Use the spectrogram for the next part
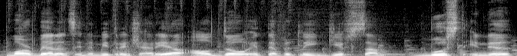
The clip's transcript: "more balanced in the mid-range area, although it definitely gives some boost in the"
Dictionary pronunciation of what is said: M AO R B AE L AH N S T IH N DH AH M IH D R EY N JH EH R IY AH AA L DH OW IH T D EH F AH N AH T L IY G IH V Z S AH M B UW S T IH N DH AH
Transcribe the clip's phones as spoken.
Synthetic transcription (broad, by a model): M AO R B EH L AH N S IH N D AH M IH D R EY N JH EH R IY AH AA L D OW IH T D EH F AH N AH T L IY G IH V S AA M B UW S T IH N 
